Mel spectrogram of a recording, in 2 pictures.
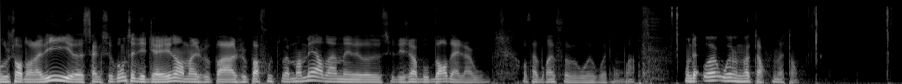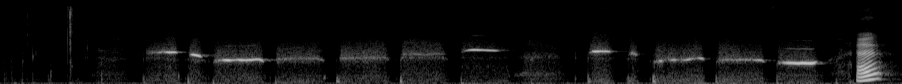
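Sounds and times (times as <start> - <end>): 
speech: 0.0 - 8.2, 17.6 - 17.9
person whistling a wandering melody: 10.5 - 12.5, 13.6 - 14.2, 14.9 - 17.4.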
